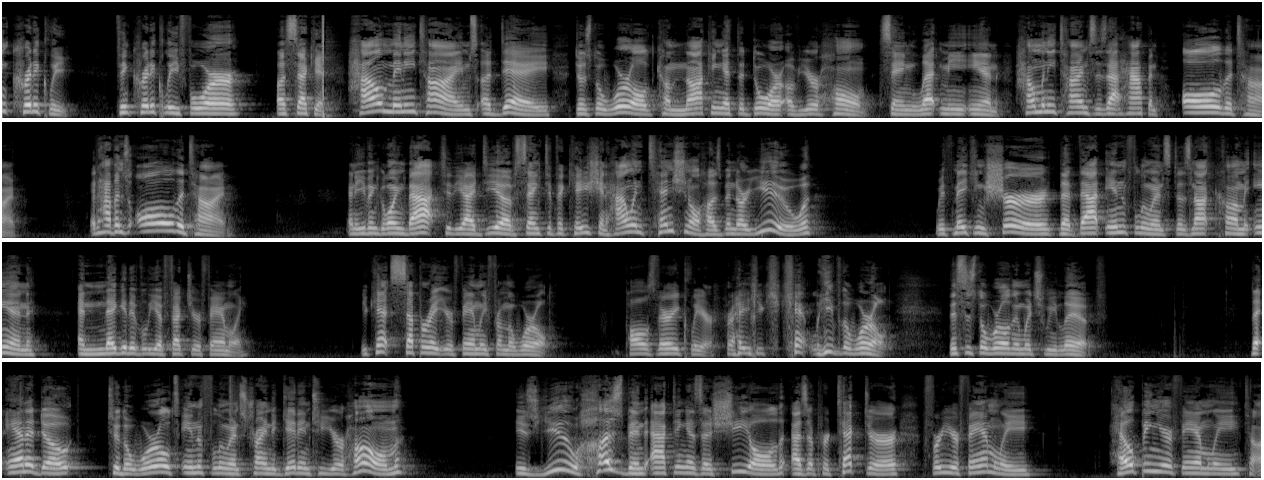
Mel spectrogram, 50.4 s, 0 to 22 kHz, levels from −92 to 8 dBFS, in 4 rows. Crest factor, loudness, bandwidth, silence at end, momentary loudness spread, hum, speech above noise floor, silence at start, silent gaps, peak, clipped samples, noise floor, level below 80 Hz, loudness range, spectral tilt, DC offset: 22 dB; -23 LUFS; 13.5 kHz; 0 s; 11 LU; none; 55 dB; 0 s; none; -2 dBFS; under 0.1%; -78 dBFS; -70 dBFS; 6 LU; -5 dB/octave; under 0.1%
